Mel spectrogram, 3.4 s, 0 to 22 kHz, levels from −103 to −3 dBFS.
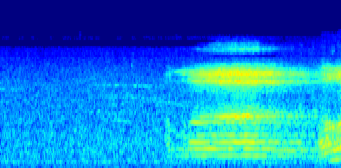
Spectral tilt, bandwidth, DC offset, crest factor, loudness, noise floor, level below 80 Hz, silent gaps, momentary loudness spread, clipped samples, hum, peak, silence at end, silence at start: -1 dB/octave; 9.8 kHz; under 0.1%; 20 dB; -34 LUFS; -61 dBFS; -80 dBFS; none; 18 LU; under 0.1%; none; -20 dBFS; 0 s; 0 s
